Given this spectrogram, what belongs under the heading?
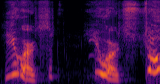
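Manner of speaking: retelling her angry comeback; mock heated retort. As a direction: build the comeback hotly. Her own retort, escalating.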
